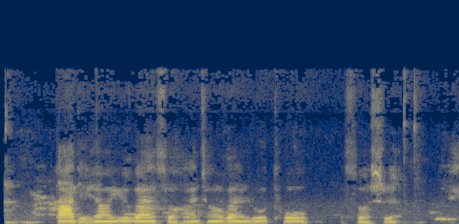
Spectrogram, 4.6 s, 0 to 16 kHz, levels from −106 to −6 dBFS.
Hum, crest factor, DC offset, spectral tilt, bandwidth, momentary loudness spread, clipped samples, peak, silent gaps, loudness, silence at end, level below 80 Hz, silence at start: none; 22 dB; under 0.1%; -6.5 dB/octave; 11.5 kHz; 18 LU; under 0.1%; -2 dBFS; none; -25 LUFS; 0 s; -56 dBFS; 0.05 s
